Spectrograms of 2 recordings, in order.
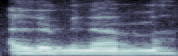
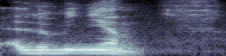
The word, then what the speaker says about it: aluminium: capacity of aluminium okay not the american pronunciation aluminum okay it's like lazy okay aluminium okay so aluminium uh the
